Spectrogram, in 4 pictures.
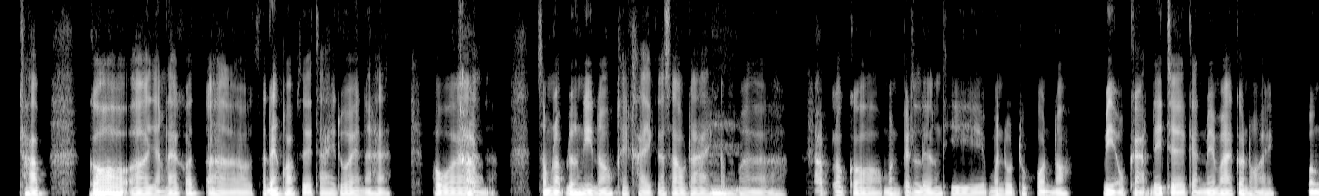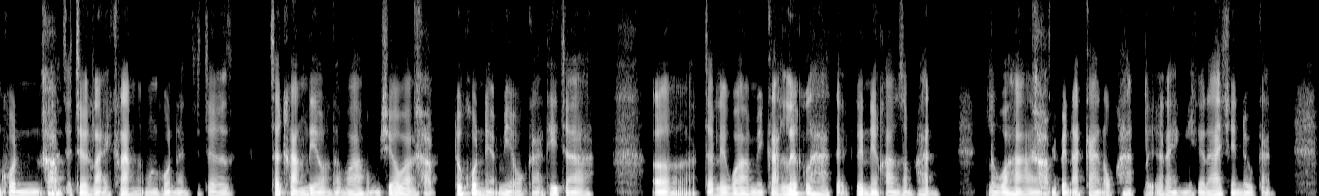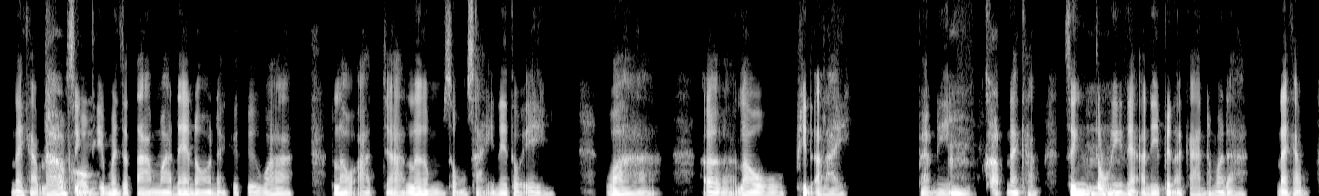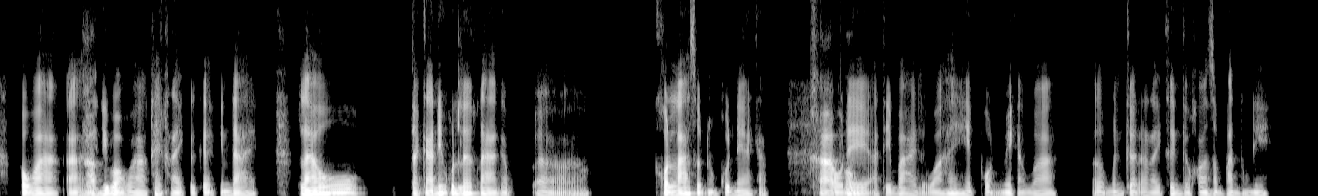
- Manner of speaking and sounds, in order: tapping
- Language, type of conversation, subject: Thai, advice, คำถามภาษาไทยเกี่ยวกับการค้นหาความหมายชีวิตหลังเลิกกับแฟน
